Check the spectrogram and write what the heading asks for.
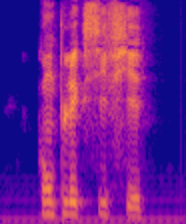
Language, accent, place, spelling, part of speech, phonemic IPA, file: French, France, Lyon, complexifier, verb, /kɔ̃.plɛk.si.fje/, LL-Q150 (fra)-complexifier.wav
- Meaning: to complexify, complicate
